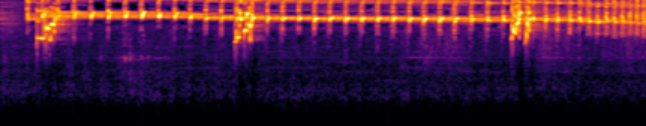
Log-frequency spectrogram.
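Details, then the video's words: Lovebird in full chattering song, recorded for training pet birds: a fast, unbroken, high metallic trill of rapid ticking notes, broken by three sharp, louder bursts. "masteran love bird gacor"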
